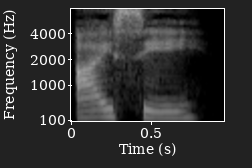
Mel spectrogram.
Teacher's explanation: your tone drops slightly to show calmness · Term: falling tone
